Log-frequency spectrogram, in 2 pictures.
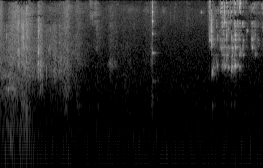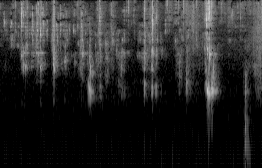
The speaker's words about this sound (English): So I'm just going to pour you a little bit of water.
